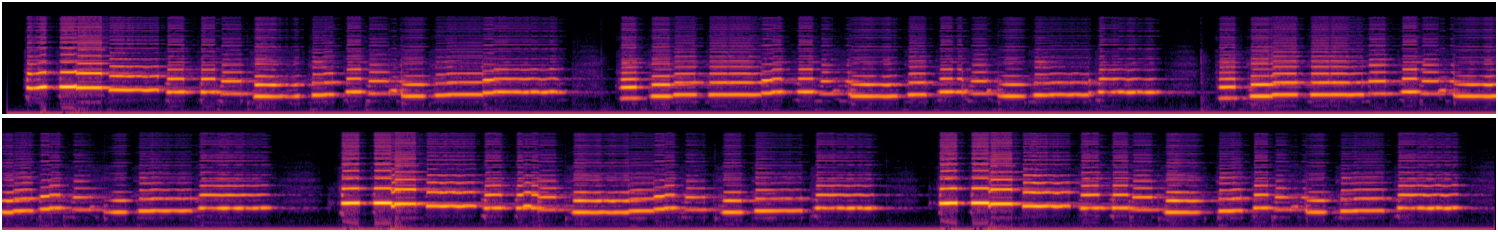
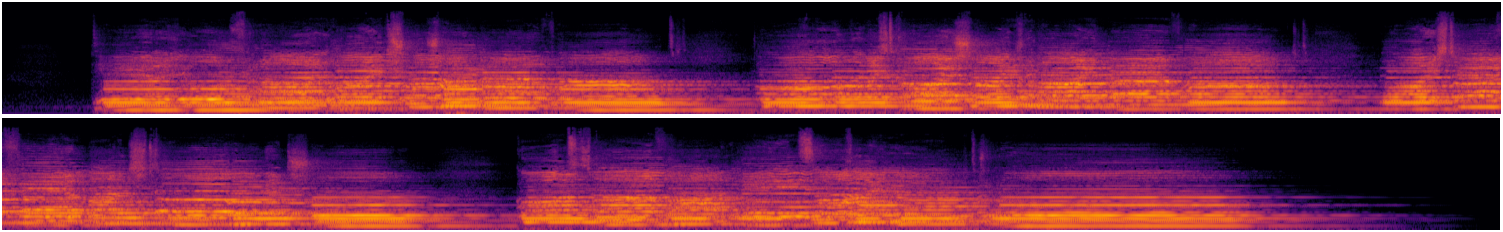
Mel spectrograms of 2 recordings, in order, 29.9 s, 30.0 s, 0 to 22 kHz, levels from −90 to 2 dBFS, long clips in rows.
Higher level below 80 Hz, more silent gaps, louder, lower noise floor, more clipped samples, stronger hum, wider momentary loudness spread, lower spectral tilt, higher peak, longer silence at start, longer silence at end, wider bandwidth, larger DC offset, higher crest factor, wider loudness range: second, -64 dBFS vs -56 dBFS; neither; first, -18 LUFS vs -21 LUFS; second, -58 dBFS vs -82 dBFS; neither; neither; first, 13 LU vs 10 LU; second, 0.5 dB/octave vs -6 dB/octave; about the same, -4 dBFS vs -6 dBFS; second, 0.25 s vs 0.95 s; second, 0.35 s vs 1.9 s; about the same, 13.5 kHz vs 12.5 kHz; first, 0.5% vs under 0.1%; about the same, 14 dB vs 14 dB; first, 7 LU vs 3 LU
